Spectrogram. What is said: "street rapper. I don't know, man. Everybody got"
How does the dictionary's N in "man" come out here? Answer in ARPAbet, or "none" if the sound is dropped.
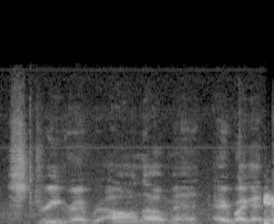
N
